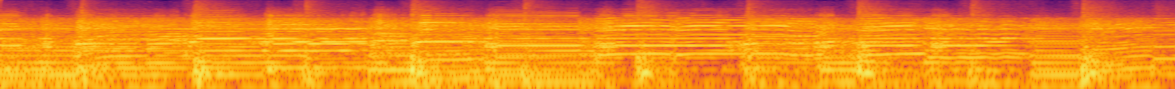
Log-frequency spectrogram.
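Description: Rock music with guitar over a steady beat: bending guitar notes above regular drum strokes about twice a second.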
